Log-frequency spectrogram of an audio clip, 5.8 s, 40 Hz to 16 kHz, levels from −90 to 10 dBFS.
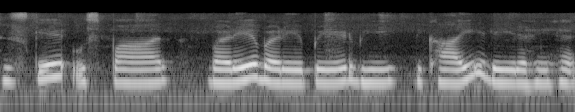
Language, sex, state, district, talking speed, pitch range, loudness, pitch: Hindi, female, Chhattisgarh, Raipur, 115 wpm, 190-210 Hz, -15 LUFS, 195 Hz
